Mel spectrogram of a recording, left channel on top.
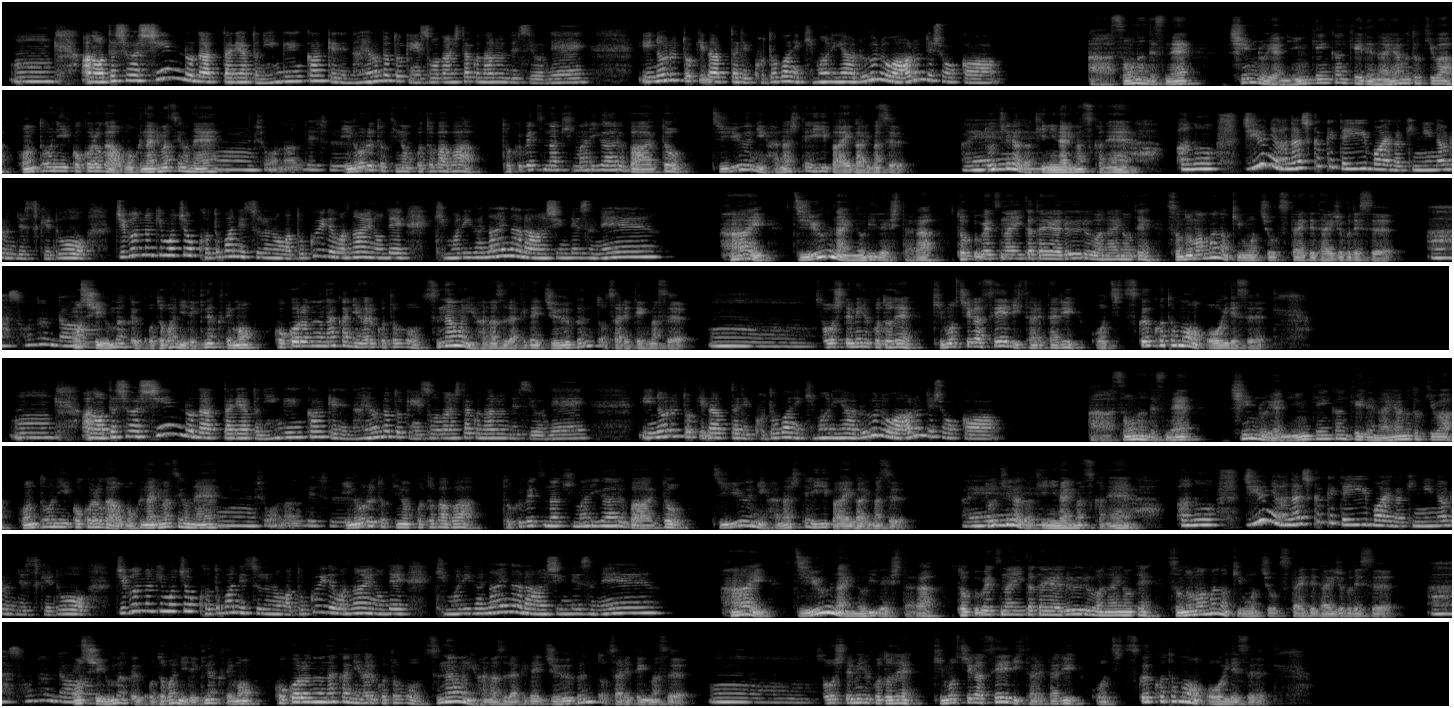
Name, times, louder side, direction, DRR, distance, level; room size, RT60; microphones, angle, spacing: voice 1, 0.1-9.9 16.6-18.2 24.1-25.1 25.7-35.6 43.2-44.5 50.6-51.6 56.3-56.6, left 2 dB, 40° left, 1.2 m, -29 dB
voice 2, 10.9-11.9 12.3-16.7 17.9-19.2 19.5-21.3 21.6-23.5 24.3-25.8 36.2-36.6 36.9-38.3 38.6-42.9 44.2-50.3 51.6-56.1, equal, 85° left, 1.1 m, -27 dB
5.8 x 2.5 x 2.4 m
head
